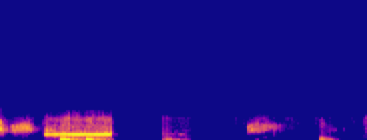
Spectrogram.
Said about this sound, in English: Oh, hang on a second. What's going on? We're getting a beeping. Do you think somebody put us on hold? Oh, no.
